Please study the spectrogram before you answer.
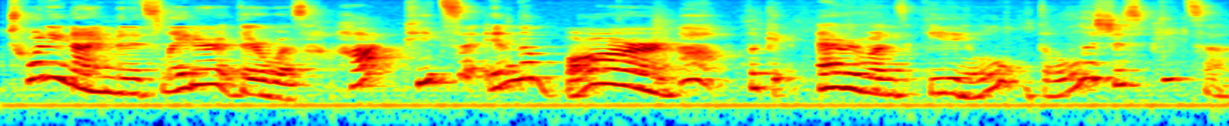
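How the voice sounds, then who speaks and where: Female children's storytime reader: very animated, slow-paced, chatty asides to kids, recorded at a distance with room echo. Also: sits high. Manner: expressive, asks young listeners questions, gasps. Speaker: storytime host reading aloud. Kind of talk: animated children's picture-book read-aloud with asides. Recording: roomy echo, distant mic, faint noise.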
